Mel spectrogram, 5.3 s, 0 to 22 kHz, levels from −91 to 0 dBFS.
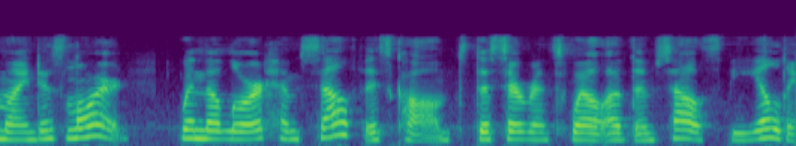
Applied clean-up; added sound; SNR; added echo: none; none; none; none.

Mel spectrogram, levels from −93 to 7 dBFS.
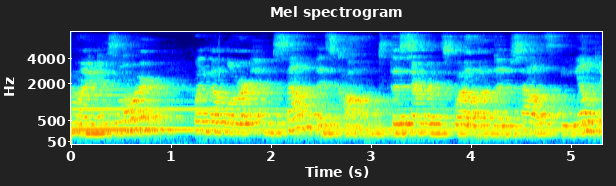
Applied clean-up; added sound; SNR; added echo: none; Wind instrument, woodwind instrument; 8 dB; reverberation time 1.3 s.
